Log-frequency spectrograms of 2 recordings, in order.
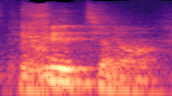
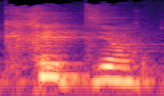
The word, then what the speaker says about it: chrétien: Avant, il était musulman, mais maintenant il est chrétien.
